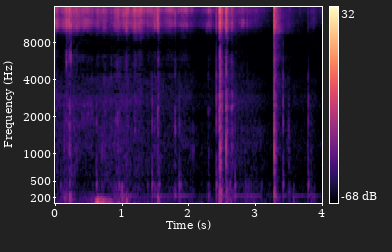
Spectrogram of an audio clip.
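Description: Faint handling noise: a soft thump about half a second in, then a few small scattered clicks.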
